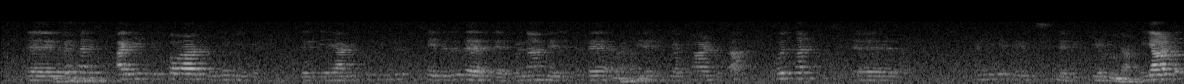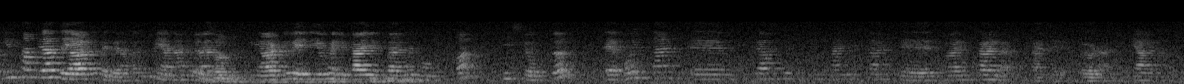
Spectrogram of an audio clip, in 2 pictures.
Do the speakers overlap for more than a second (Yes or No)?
Yes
